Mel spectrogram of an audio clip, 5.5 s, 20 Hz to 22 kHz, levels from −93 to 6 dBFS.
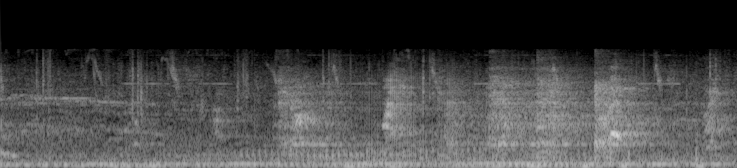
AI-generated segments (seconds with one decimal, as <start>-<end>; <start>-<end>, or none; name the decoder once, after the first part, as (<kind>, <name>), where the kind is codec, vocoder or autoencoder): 2.7-3.4 (vocoder, WaveNeXt)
